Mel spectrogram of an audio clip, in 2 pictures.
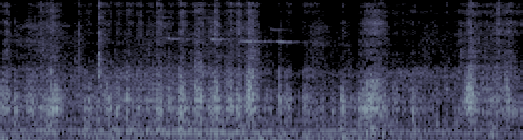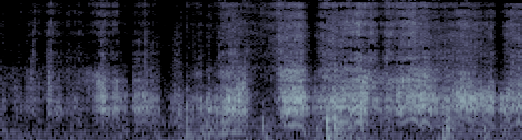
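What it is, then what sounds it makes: Textured canvas wall art. Long purple nails scratch the raised texture of an embossed red mandala canvas wall art piece while a ringed hand rests on the surface. Uneven, soft rasping and scraping strokes come in irregular bursts with mid-range energy and a few brighter, sharper scratches.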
